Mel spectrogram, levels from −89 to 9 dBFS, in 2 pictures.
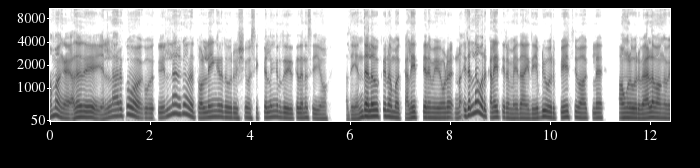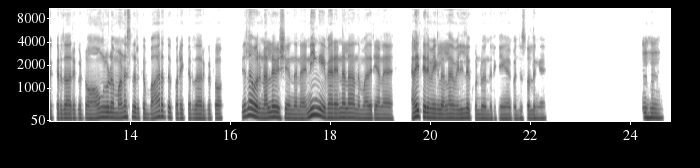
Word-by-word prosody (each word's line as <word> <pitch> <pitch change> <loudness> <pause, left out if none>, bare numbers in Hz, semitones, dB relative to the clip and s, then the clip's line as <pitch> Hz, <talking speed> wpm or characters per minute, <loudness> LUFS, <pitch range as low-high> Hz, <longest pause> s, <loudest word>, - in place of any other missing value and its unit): ஆமாங்க. 180 -5 +1 0.2
அதாவது 155 +4 +4 0.3
எல்லாருக்கும் 185 - 0 0.4
அது 140 +2 -4
எல்லாருக்கும் 245 +5 -1
அந்த 180 -4 +1
தொல்லைங்கிறது 155 +3 +1
ஒரு 140 - -2
விஷயம் 135 +1 -4
சிக்கலங்கிறது 145 +2 -2
இருக்கதானே 140 +2 -1
செய்யும். 115 -2 -3 0.4
அது 100 +2 -9
எந்த 155 +8 +3
அளவுக்கு 180 0 +4
நம்ம 155 -2 +2 0.2
கலை 140 +5 +3 0.2
திறமையோட 140 -1 +2 0.2
ந - - -2
இதெல்லாம் 255 +9 +3
ஒரு 185 - 0
கலை 150 +2 +3
திறமை 135 -3 -1
தான். 130 -1 +1
இது 125 - -5
எப்பிடி 145 +6 +1
ஒரு 140 - 0
பேச்சு 155 0 0
வாக்கில 135 0 -2 0.5
அவுங்கள 140 +1 +3
ஒரு 130 - +2
வேல 140 +3 +5
வாங்க 135 -1 +1
வைக்கிறதா 125 +1 -2
இருக்கட்டும். 120 -1 -4
அவுங்களோட 145 +2 +1
மனசில 155 +2 -1
இருக்கிற 130 -1 -6
பாரத்த 150 +2 -2
குறைக்கிறதா 125 -1 -4
இருக்கட்டும். 125 +1 -5 0.4
இதெல்லாம் 185 +3 +3
ஒரு 150 - +2
நல்ல 145 +3 +2
விஷயம் 125 -2 -2
தானே! 115 0 -2 0.2
நீங்க 210 -1 +5 0.2
வேற 135 0 +2
என்னெல்லாம் 135 0 0
அந்த 125 -1 -3
மாதிரியான 120 -1 -2 0.6
கலை 160 +6 +6
திறமைகள் 130 -4 +2
எல்லாம் 125 +1 0
வெளில 130 +2 +1
கொண்டு 115 0 -5
வந்திருக்கீங்க. 110 0 -6
கொஞ்சம் 110 -2 -8
சொல்லுங்க. 115 -1 -4 2.1
ம்ஹ்ம். 130 -2 0
135 Hz, 145 wpm, -23 LUFS, 125-155 Hz, 2.1 s, கலை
